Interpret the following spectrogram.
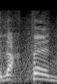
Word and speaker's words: Arpenaz: aussi en B savoyard on prononce pas toujours les a Z à la fin on on ne dit pas le Z dans tous les cas et en tout cas et le a souvent l'enlève on dit parfois la cascade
